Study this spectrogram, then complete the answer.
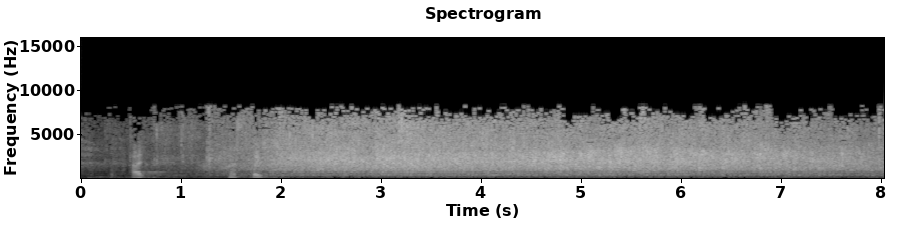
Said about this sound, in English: and save some more of your applause.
